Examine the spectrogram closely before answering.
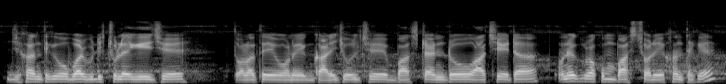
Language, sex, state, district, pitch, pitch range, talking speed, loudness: Bengali, male, West Bengal, North 24 Parganas, 120 Hz, 110-125 Hz, 175 wpm, -18 LUFS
